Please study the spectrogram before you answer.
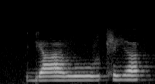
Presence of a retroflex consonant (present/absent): present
